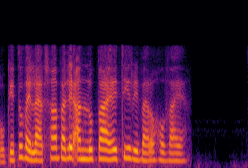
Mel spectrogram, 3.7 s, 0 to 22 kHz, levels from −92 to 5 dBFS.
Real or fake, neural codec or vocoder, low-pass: fake; codec, 16 kHz in and 24 kHz out, 0.6 kbps, FocalCodec, streaming, 4096 codes; 7.2 kHz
